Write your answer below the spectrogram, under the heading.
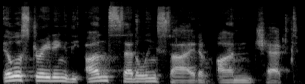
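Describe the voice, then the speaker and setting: A man with a mid-pitched voice chats as co-host of a casual online show. He is jokey and animated, starting and restarting his sentences as he goes. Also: crowd noise. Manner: jokey, animated, halting with self-interruptions. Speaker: co-host of a pop culture live show. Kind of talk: casual panel chat. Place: home room, indoors, video call.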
